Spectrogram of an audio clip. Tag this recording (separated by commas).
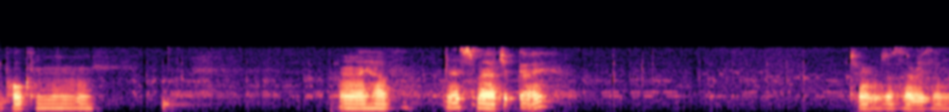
Speech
